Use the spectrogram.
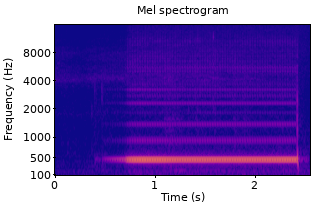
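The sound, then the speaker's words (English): A phone dialing a call to the speaker's mother: one steady, unbroken electronic tone at a single mid pitch holds for about two seconds, then cuts off abruptly. No one speaks. “Call her, please.”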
